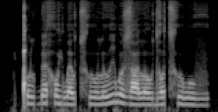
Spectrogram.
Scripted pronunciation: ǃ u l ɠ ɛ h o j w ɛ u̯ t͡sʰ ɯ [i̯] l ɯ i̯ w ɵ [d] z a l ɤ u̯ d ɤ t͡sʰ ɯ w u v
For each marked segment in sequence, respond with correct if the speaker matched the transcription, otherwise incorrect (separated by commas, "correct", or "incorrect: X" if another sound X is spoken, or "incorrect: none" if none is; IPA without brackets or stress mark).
incorrect: u̯, incorrect: none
